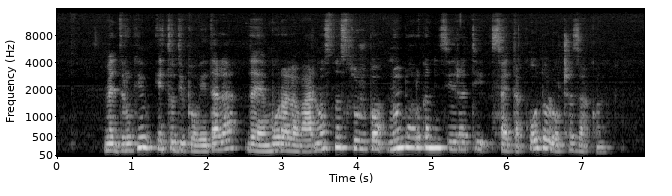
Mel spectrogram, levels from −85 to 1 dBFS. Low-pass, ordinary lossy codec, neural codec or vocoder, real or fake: 14.4 kHz; none; none; real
